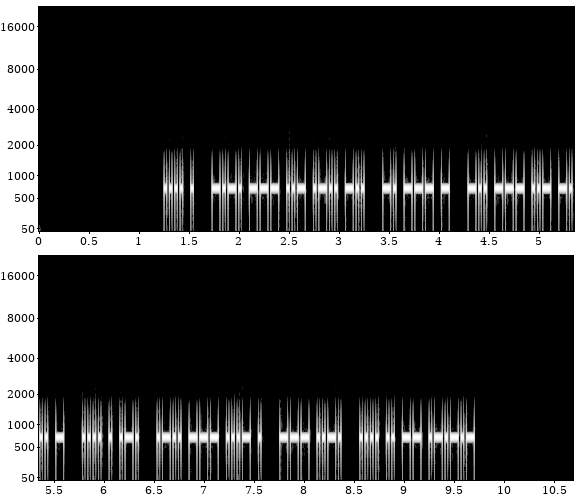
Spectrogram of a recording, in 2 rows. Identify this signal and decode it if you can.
Morse code, heard as a keyed tone, about 44 wpm, 700 Hz. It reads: HE COULD NOT DOUBT HER LOVE OF HIM.
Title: Sentences from Top 1500 Words 45wpm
